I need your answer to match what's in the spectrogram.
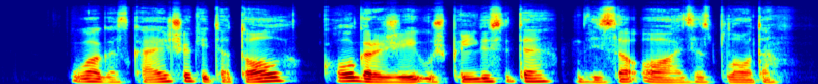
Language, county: Lithuanian, Šiauliai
